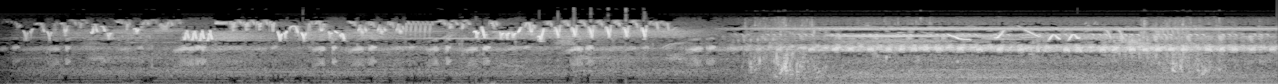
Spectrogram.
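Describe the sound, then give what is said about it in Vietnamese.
Cicadas drone steadily in a forest on a trek toward Bầu Sấu, a shrill, continuous buzz that takes over midway after a stretch of rapid, repeated chirping calls. No voices, only the insect chorus filling the air. “Tiếng ve ngân râm ran, tiếng chim rúc rích trên tán cây cao, hòa quyện tiếng bước chân dẫm lên lá khô xào xạc, tạo thành một bản nhạc rừng thật vui tai.”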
